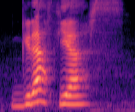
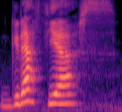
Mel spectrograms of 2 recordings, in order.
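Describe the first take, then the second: No difference in how they are said.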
